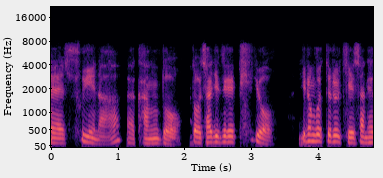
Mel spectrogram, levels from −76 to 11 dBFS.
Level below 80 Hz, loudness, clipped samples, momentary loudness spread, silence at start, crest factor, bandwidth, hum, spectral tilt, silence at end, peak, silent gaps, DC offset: -54 dBFS; -21 LUFS; under 0.1%; 10 LU; 0 s; 20 dB; 8 kHz; none; -5 dB/octave; 0 s; -2 dBFS; none; under 0.1%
